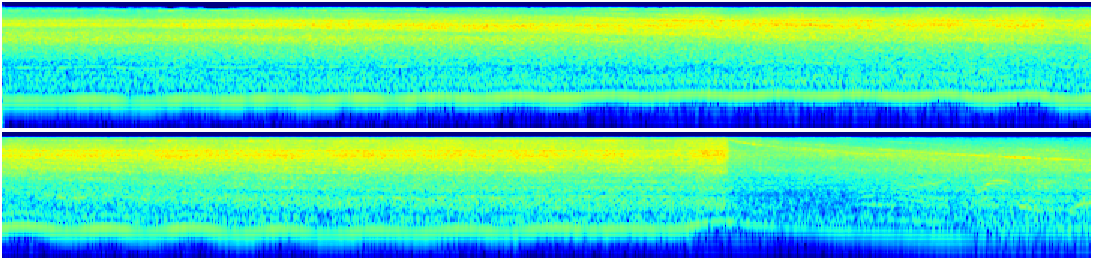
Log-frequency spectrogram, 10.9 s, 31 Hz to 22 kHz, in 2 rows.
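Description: Turbocharged diesel engine of an International 1066 super farm pulling tractor under full load dragging a pulling sled, its note wobbling up and down through the middle of the pull. Near the end the note rises briefly and then drops as the throttle is cut, and a high turbo whine falls away.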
